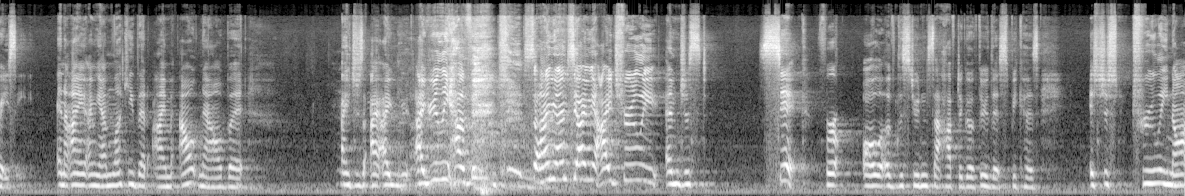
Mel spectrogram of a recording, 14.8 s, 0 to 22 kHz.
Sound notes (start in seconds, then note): 4.7 laughter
